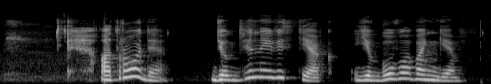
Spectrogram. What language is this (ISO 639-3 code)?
lit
